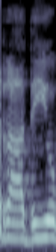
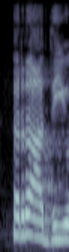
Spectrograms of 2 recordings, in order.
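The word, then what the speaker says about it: راديو: Ralph बोलते हैं Ralph radio को अरबी में रा दियो बोलते हैं रेडियो को अरबी में रा दियो ये इंग्लिश में में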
